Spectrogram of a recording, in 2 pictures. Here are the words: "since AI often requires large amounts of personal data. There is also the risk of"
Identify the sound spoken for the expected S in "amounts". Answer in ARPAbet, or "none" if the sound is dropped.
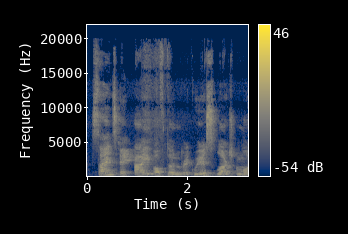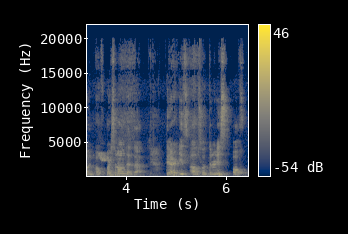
none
